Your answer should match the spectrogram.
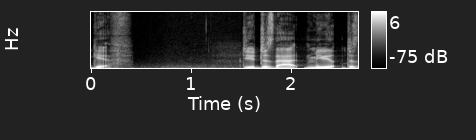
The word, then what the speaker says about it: GIF: Like the guy that created the GIF says it's pronounced GIF.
